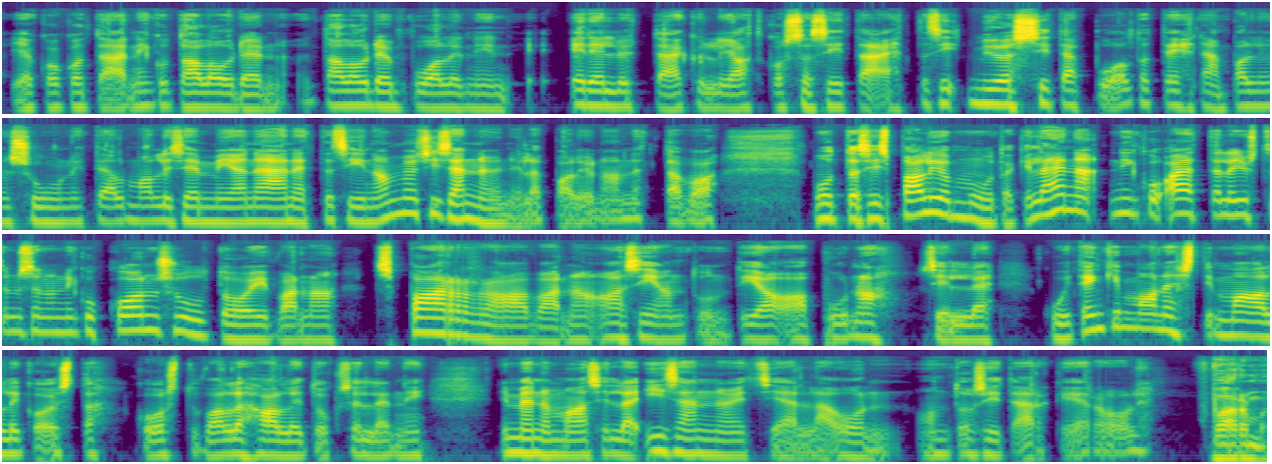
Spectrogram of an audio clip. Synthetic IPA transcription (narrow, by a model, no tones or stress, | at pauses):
jɑ̰kokot̪æ̰ːniːŋkut̪ɑloudent̪ɑloudempuolininedelːyt̪ːæːkyljɑt̪kosːɑsit̪æ̰ḛt̪ːæsimyøssit̪æpuolt̪ɑt̪ehdæːmpɑljonsuːnːit̪elmɑlːisemːijɑnæːnet̪ːæsiːnæommyøsisænːøinḭlːæ̰pɑ̰ljo̰nɑ̰nːet̪ːɑʋɑ̰ːmut̪ːɑsiːspɑljommuːt̪ɑkilæhinːæniːŋkuʔɑjɑt̪ːelːejust̪semːosenɑniːŋkukonsult̪oiʋɑnɑ | spɑrːɑːʋɑnɑʔɑsiɑnt̪ṵnt̪iɑʔɑ̰punɑsḭlːe | kuit̪eŋkimmonest̪immɑːlːiko̰ist̪ɑkoːst̪uʋɑlːehɑlːit̪ukselːenninimenomɑːnsilːæʔisænːøit̪siæ̰lːæ̰ono̰nt̪osit̪æ̰rkḛːro̰ːli | ʋɑrmɑ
